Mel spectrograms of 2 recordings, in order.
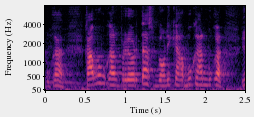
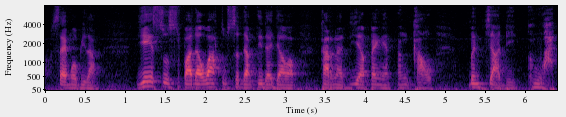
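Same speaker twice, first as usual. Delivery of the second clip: low, soft, intimate sermon voice; quietly earnest preacher; hushed preaching; 9 semitones lower, 10 dB quieter than usual. Real, not acted. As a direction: lean in and drop it down. Preacher drops voice for point.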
